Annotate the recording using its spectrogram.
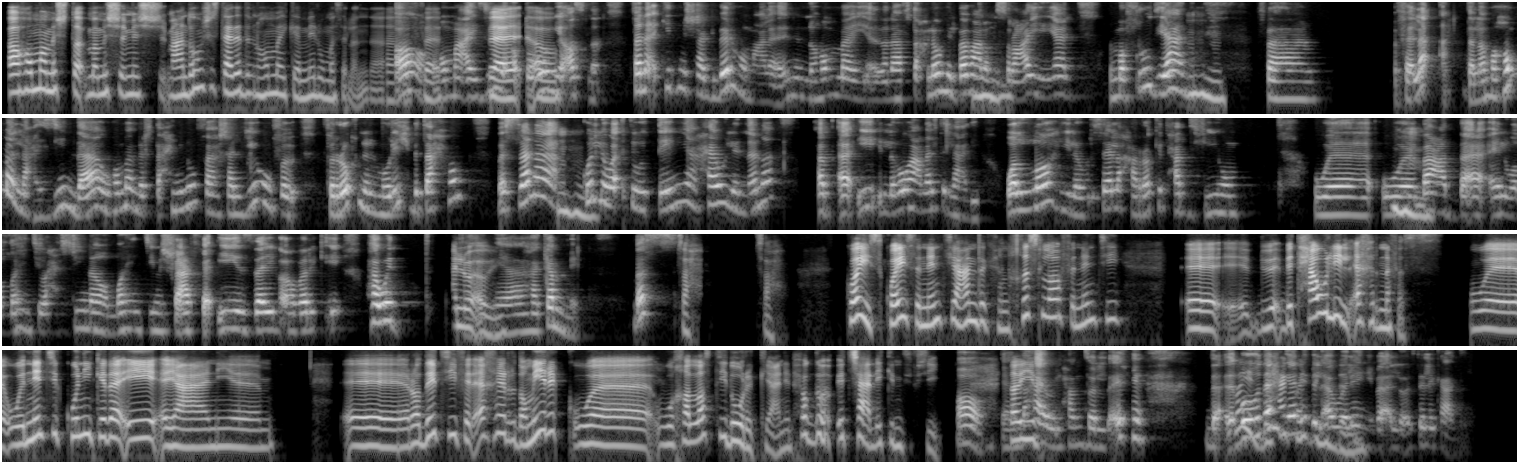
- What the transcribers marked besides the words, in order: tapping; chuckle
- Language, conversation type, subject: Arabic, podcast, إمتى تسعى للمصالحة وإمتى تبقى المسافة أحسن؟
